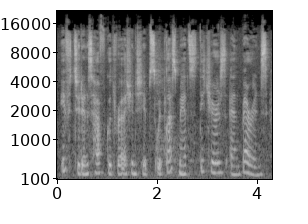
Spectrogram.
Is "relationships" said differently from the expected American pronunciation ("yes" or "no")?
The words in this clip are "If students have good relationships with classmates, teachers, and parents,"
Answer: no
